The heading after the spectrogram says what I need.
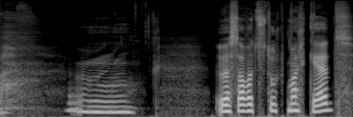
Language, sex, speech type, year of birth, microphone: Norwegian, female, spontaneous, 1958, Sennheiser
